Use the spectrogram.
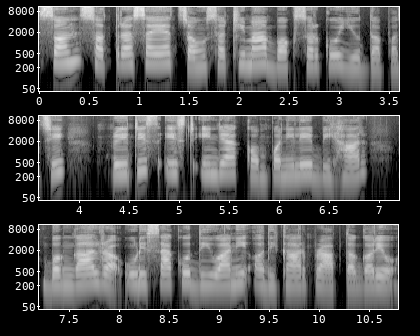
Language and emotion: Nepali, neutral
